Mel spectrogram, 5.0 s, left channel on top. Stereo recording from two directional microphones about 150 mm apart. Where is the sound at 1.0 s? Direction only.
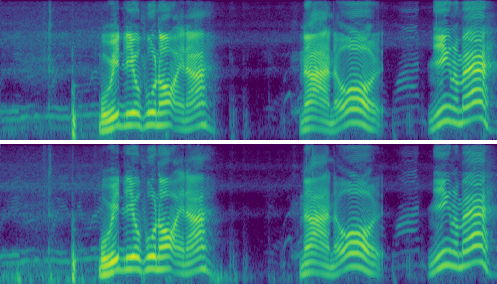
40° right (ahead or behind).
